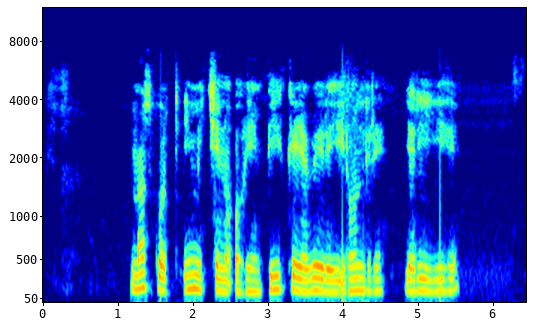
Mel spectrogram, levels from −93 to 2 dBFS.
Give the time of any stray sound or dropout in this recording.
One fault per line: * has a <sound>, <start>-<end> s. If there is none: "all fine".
all fine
